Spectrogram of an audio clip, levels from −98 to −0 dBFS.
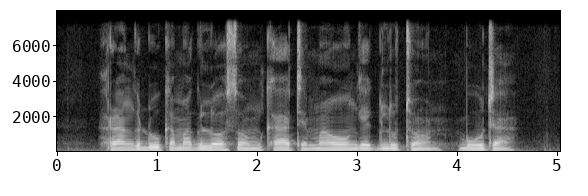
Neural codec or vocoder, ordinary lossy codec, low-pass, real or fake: none; none; 7.2 kHz; real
